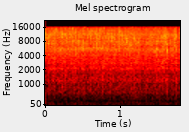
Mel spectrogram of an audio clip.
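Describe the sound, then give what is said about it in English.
Steady, loud sizzling and crackling of a placenta frying in a hot oil-covered pan, a dense hiss with scattered pops running throughout, with no voices. “It is so strange to see a part of yourself slapped into an oil-covered sizzling pan like a piece of bacon.”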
